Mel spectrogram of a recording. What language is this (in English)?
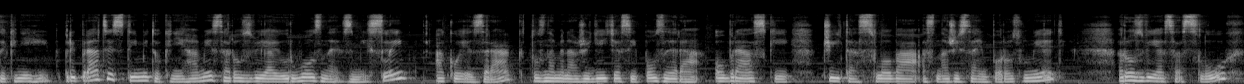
Slovak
